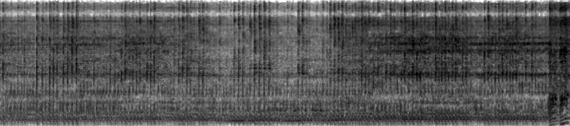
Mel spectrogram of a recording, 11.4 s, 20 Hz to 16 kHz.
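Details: Stihl 025 two-stroke chainsaw after a carb tune-up and chain sharpening, test run with the bar and chain refitted and being oiled up: crisp revving and a steady high buzz, clean pickup with no bogging or misfire; normal running.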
